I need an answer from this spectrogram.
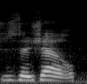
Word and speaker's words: Geezel: Geezel, pronounced Giselle, like the ballet character Giselle, who was captured by the spirits of the dead.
